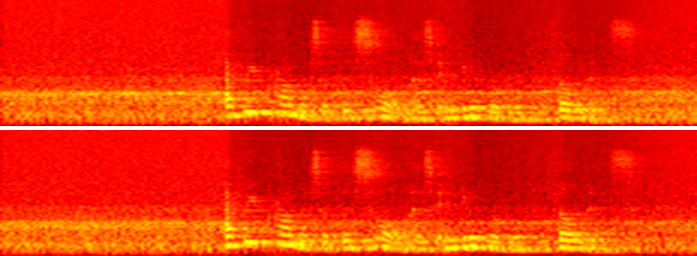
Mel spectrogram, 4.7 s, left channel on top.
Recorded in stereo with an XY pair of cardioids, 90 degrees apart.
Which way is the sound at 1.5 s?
20° right.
